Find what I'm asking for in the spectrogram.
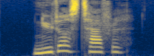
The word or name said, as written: nytårstaffel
